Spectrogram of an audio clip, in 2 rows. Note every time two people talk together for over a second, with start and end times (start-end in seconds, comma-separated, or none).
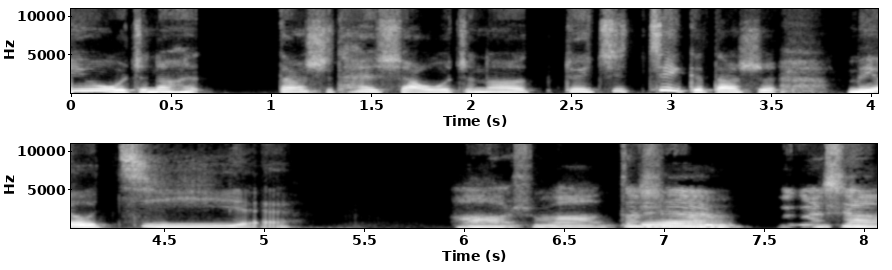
none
